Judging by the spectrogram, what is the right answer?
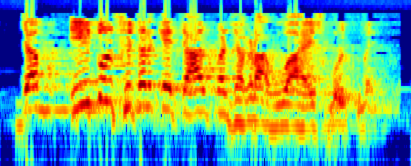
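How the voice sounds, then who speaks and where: A man speaks against noticeable background noise. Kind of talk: religious lecture. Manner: fervent, argumentative, lecturing.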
